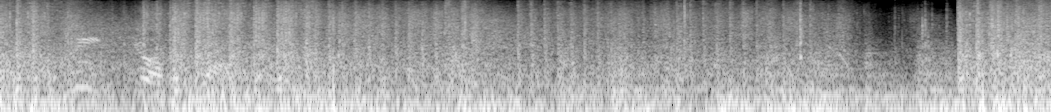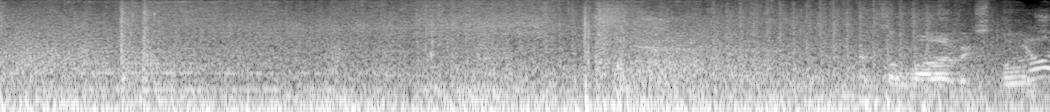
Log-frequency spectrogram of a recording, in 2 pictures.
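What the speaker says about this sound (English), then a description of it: "That's a lot of explosions." Dense gunfire and repeated explosions from a firefight in the video game Starfield, in the Lair of the Mantis. Loud, continuous bursts and booms fill the whole stretch, with voices talking intermittently underneath.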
